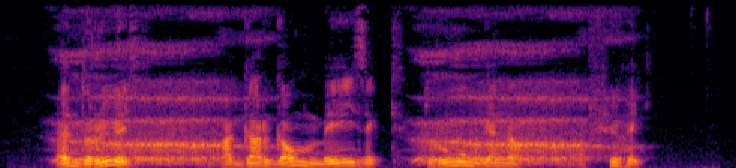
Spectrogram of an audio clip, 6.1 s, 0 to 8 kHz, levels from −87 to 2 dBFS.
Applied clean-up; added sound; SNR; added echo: none; Breathing; 7 dB; none.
